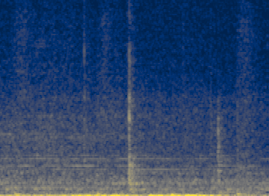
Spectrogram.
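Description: Low, uneven rumble of wind buffeting the microphone, with one sharp click about a second in.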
